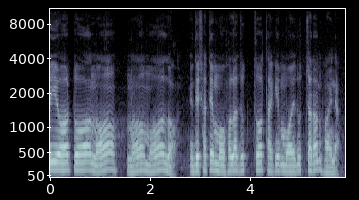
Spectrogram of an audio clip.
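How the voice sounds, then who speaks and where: A man's voice: a little high, darkish tone. A man, teaching pronunciation rules and asking himself rhetorical questions as he walks through repeated example words. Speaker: Bengali language teacher. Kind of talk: explaining pronunciation rules to students.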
